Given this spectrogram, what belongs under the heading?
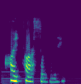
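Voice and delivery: hushed, quiet voice. A player speaks his character's reply to another character, in a hushed tone. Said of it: "simply say in a hushed tone to Crocus".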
